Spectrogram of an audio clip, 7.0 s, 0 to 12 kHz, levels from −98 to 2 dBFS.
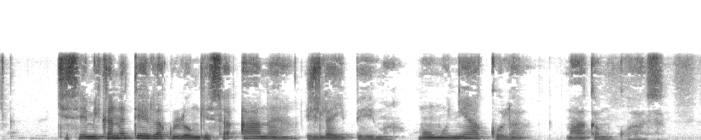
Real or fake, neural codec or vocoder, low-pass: real; none; 7.2 kHz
